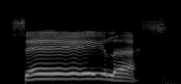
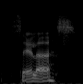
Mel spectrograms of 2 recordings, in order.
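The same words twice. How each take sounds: First: A lingering, stretched-out "Say less"; drawn-out emphasis. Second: Said in the usual way. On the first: Real, not acted. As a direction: SAY stretched long, higher than usual. Same words repeated drawn out.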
